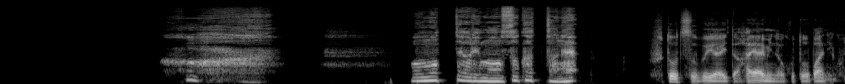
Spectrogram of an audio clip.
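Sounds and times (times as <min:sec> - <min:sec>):
bored yawn: 0:01.6 - 0:02.9
breathy sound: 0:01.6 - 0:04.0
speech: 0:01.8 - 0:02.3, 0:04.1 - 0:05.8, 0:06.5 - 0:08.4.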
